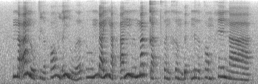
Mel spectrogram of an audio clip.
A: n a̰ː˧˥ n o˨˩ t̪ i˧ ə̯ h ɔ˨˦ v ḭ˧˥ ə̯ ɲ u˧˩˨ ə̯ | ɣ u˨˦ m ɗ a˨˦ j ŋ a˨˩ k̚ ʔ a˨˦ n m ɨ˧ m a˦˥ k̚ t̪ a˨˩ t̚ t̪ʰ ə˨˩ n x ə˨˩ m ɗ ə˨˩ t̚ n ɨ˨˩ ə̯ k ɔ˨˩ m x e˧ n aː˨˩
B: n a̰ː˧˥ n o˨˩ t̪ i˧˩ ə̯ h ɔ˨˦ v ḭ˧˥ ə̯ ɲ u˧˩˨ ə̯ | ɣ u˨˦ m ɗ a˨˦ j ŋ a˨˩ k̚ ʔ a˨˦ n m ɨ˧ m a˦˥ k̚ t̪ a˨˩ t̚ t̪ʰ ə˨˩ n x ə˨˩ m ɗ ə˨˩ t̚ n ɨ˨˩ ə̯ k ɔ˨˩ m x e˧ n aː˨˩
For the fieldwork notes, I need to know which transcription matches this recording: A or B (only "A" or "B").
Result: B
